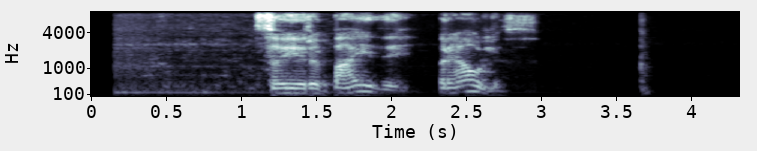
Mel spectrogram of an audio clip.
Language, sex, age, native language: Icelandic, male, 50-59, Icelandic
